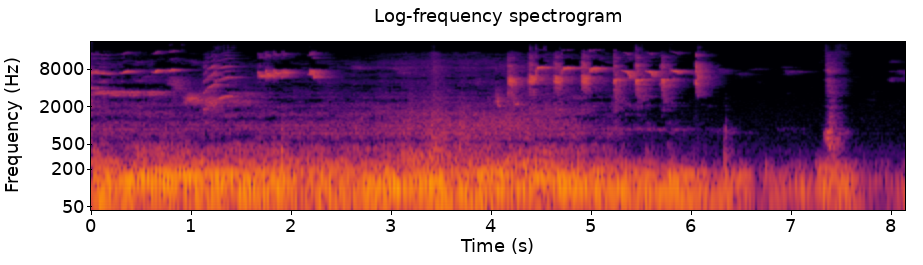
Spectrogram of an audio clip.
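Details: Orange-headed thrush song: sweeping whistles at the start, then a dense burst of sharp, clipped high notes midway, over heavy low rumble that fades near the end.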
